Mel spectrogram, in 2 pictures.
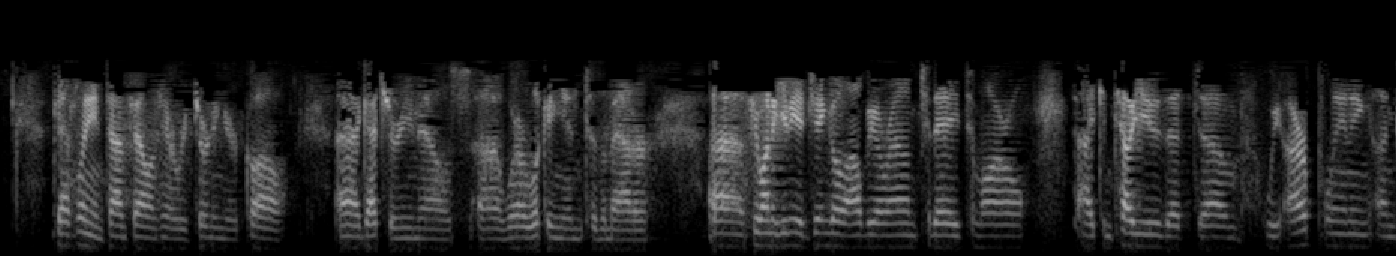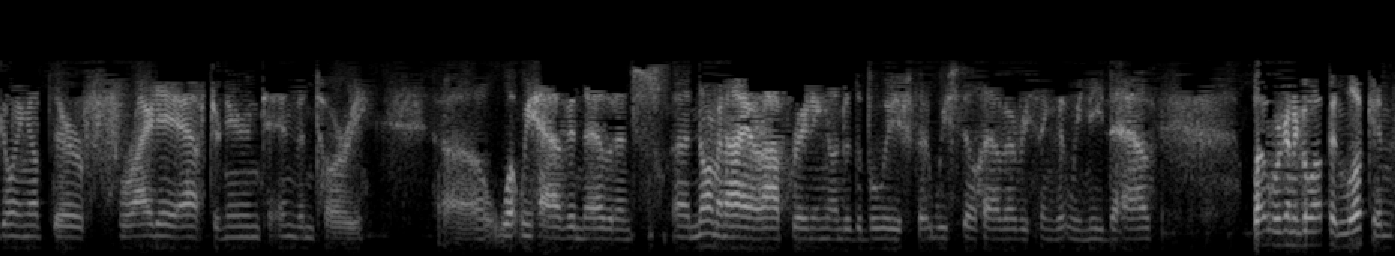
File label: Voicemail; Steven Avery; Kathleen Zellners Era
